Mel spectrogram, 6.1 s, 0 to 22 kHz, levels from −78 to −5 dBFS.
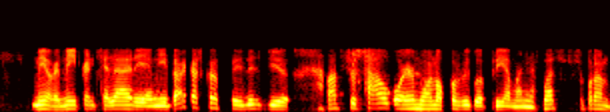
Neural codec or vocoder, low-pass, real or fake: codec, 16 kHz, 1 kbps, X-Codec, HuBERT features, trained on general audio; 3.6 kHz; fake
